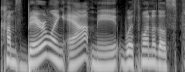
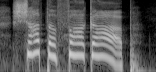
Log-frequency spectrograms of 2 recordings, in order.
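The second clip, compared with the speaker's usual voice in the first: mock slow, deliberate, high, drawn-out yell; 8 semitones higher than usual. Speaker retells turning around in a store at a man, retelling a yell. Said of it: "just yelled".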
